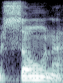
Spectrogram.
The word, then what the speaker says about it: sauna: But you asked about the pronunciation, you know, in northern Minnesota, where there's a lot of Finlanders, you know, by heritage, they're very proud of the word sauna, S-A-U-N-A, and it's pronounced so, like S-O-W, sauna, sauna, you know, so it's an elongated vowel on the front end,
